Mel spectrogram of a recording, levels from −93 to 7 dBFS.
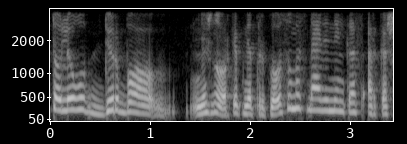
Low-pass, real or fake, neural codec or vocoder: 3.6 kHz; real; none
